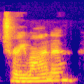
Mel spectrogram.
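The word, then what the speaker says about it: Travonna: have to explain hey remember like trayvon martin my name is trayvonna but let's just do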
